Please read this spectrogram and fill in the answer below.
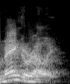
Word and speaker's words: Mangarelli: So how do you say, is it Mangarelli or Mangarelli? The second one, Mangarelli.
